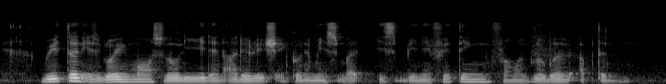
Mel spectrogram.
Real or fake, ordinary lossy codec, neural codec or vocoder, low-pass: real; MP3, 64 kbps; none; 7.2 kHz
